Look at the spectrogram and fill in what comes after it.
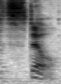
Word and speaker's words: still: Let's take the chance here to once again practice the pronunciation of the word still, right? Still. This letter I is not pronounced as in Portuguese, right? Remember that. It's still, We still need to finish establishing our marketing strategy.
